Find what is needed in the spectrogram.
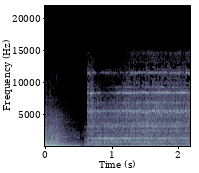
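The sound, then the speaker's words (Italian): A telephone bell rings loudly and continuously, a bright, steady ringing that follows a short burst of louder noise at the start, with no talk over it. “Questo, se non ci abbassano questa suoneria della FIP, bisogna abbassare, non resistiamo.”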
